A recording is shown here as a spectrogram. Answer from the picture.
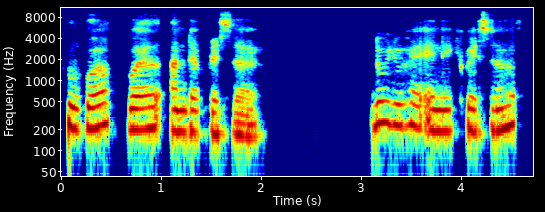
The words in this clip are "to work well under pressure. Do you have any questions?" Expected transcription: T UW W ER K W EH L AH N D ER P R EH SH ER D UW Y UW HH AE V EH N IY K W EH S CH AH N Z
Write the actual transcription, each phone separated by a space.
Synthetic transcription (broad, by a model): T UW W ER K W EH L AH N D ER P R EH S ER D UW Y UW HH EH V EH N IY K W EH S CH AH N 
